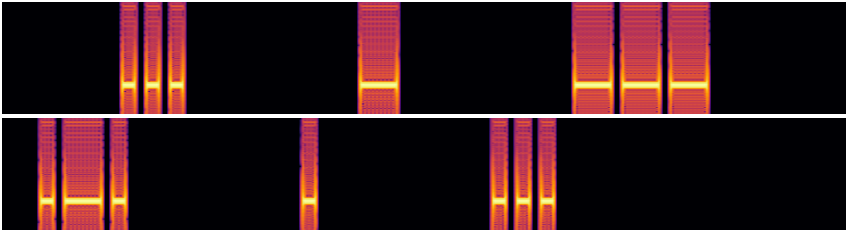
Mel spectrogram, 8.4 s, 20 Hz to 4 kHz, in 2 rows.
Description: Morse code, heard as a keyed tone, about 20 wpm, spaced as for 8 wpm, 620 Hz. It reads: STORES
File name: cw / fists / Short-Story-7-8wpm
